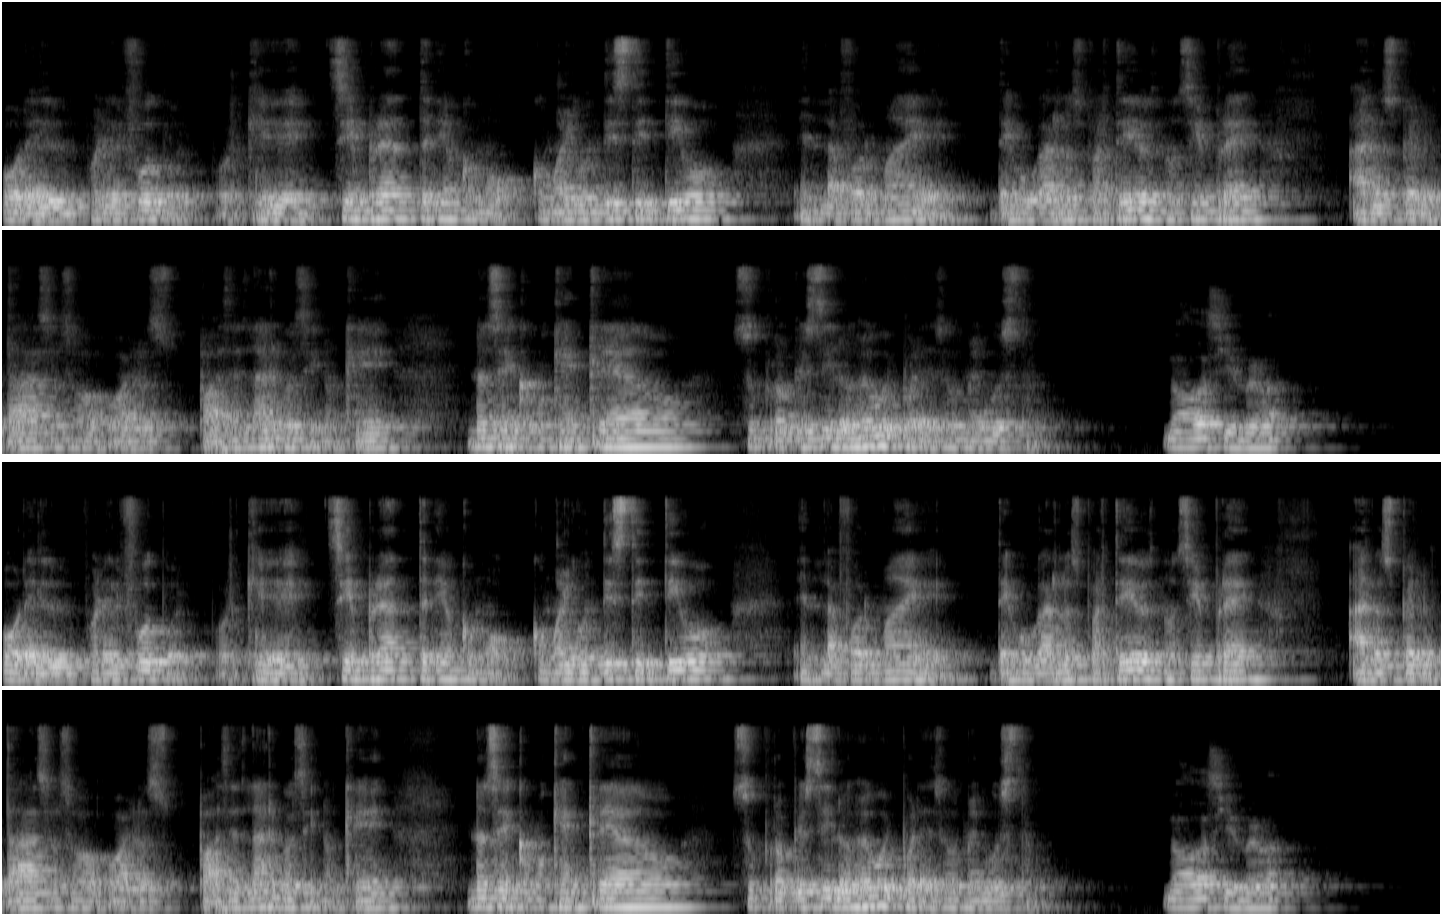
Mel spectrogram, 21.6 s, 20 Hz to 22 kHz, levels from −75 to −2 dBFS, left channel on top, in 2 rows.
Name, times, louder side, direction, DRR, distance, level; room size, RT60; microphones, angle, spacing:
voice 1, 0.0-7.1 7.4-9.8 10.1-15.8 16.3-18.5, right 1 dB, 45° right, 1 dB, 0.8 m, -24 dB
voice 2, 19.5-20.3, equal, 5° right, 0 dB, 0.4 m, -24 dB
3.3 x 3.1 x 4.1 m, 0.89 s
head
